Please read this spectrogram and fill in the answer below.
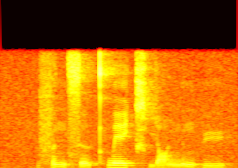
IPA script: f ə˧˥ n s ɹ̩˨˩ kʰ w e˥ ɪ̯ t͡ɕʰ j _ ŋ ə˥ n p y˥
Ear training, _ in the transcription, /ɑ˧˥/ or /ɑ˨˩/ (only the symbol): ɑ˨˩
